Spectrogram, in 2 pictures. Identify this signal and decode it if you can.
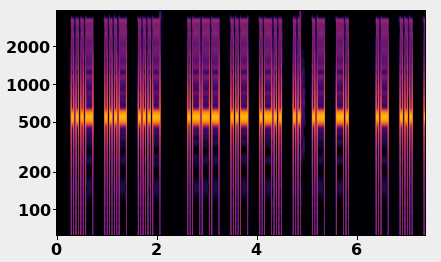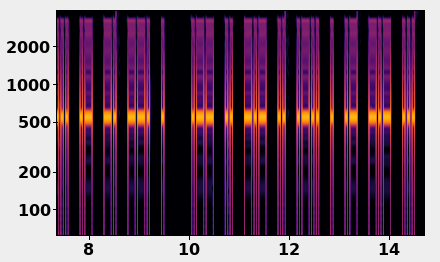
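Morse code, heard as a keyed tone, about 25 wpm, spaced as for 20 wpm, 550 Hz. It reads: VVV JULIAN ASSANGE WIKILEAKS
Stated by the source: Morse practice sending news headlines at 20 wpm.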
